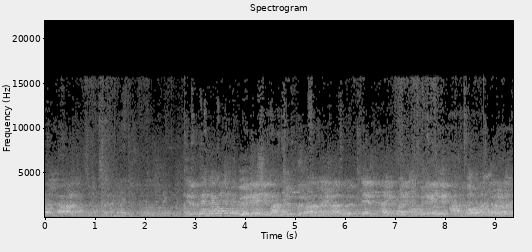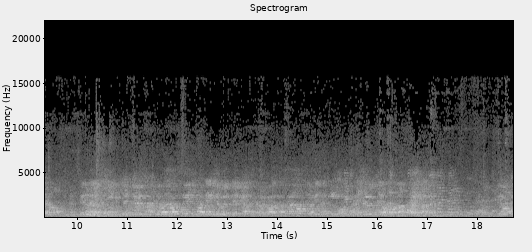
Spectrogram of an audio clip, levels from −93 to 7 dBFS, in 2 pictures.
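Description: No technical faults can be heard anywhere in this recording.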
